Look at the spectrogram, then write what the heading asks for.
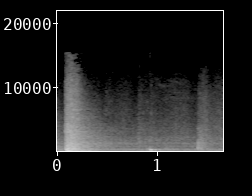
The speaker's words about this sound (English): Can you close the drawers when you open them?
